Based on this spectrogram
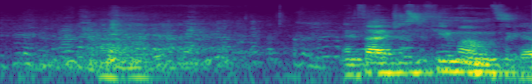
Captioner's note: audience laughing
